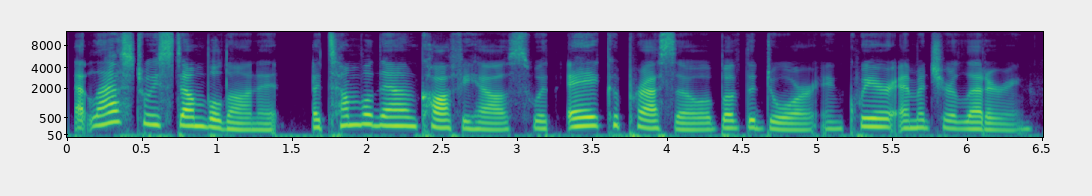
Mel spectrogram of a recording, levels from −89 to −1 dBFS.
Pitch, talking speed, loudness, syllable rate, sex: 210 Hz, 185 wpm, -18 LUFS, 5.4 syllables/s, female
